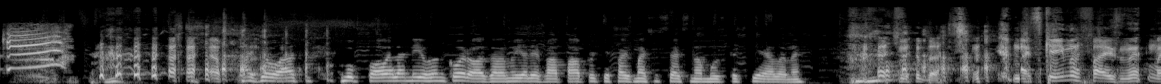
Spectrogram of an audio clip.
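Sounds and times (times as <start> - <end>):
short shrill imitated scream: 0.0 - 0.8
speech: 0.6 - 11.6
laughter: 0.8 - 3.5, 8.5 - 11.6
person talking rapidly: 2.1 - 8.0, 9.0 - 11.6.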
